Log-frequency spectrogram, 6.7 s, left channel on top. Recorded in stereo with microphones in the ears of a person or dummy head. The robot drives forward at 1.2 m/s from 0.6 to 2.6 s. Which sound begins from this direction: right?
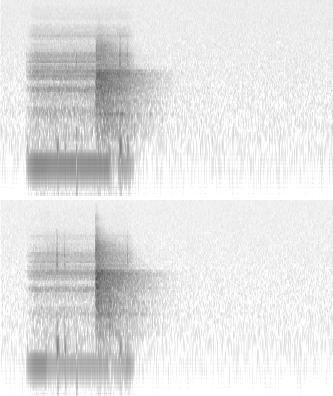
A clap, at 1.9 s.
